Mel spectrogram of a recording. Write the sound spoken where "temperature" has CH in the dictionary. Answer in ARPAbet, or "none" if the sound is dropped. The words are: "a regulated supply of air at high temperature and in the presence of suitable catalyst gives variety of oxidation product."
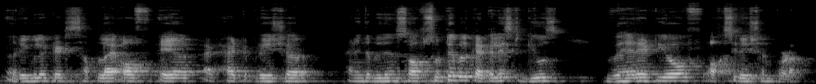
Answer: SH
